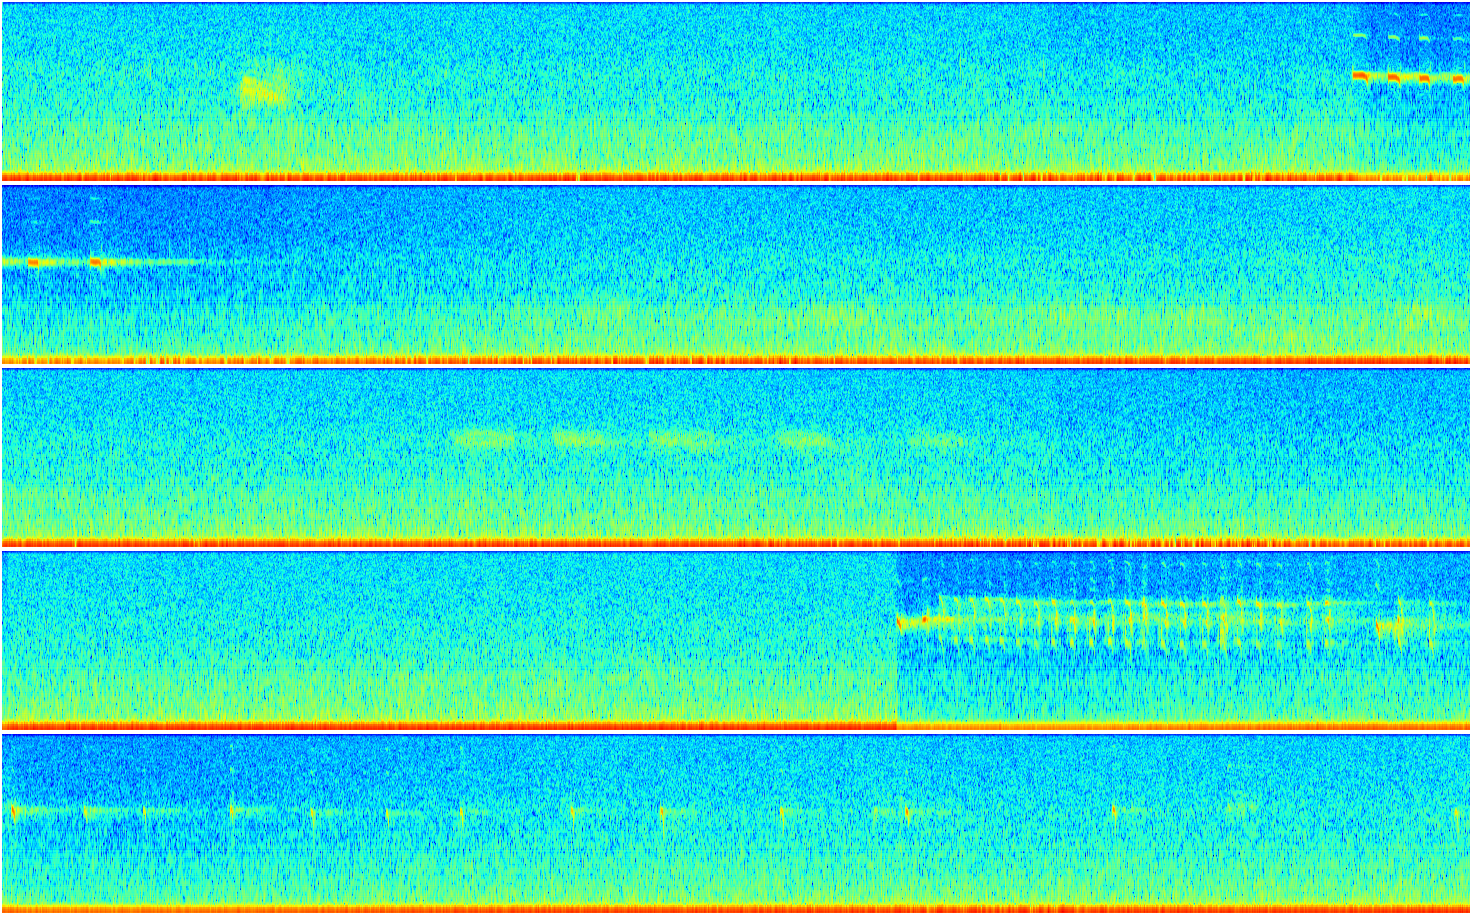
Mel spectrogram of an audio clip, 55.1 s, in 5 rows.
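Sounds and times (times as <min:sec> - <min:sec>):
steady loud hiss: 0:00.0 - 0:55.0
wild birds calling: 0:00.9 - 0:03.6, 0:10.1 - 0:12.9, 0:25.3 - 0:29.5, 0:39.7 - 0:51.4, 0:52.2 - 0:53.6, 0:54.8 - 0:55.0.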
